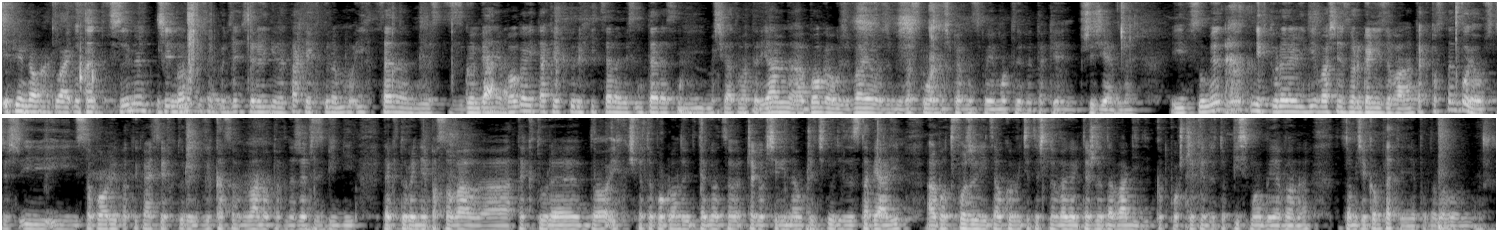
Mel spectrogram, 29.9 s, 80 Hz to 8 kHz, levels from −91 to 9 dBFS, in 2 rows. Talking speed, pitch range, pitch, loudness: 190 wpm, 110-130 Hz, 115 Hz, -16 LUFS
